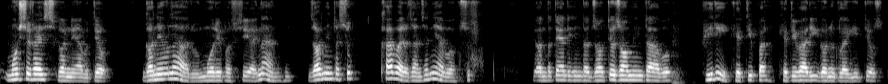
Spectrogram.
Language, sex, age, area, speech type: Nepali, male, 18-30, rural, spontaneous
